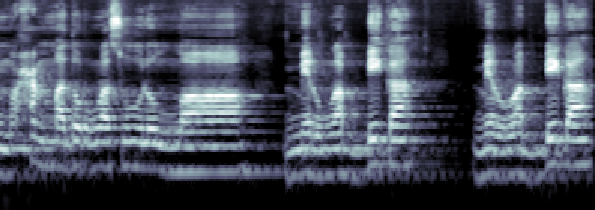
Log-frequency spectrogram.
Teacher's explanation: یہ تنوین ہے اور اس کے بعد را آ گیا تو را کے کیس میں ہم اس کو غنہ نہیں ہونے دیں گے، تو بغیر غنہ کے پڑھیں گے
